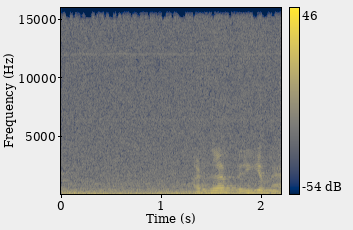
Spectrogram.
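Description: Steady background rumble and hiss through a microphone during a pause in a man's speech; his voice resumes about one and a half seconds in.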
